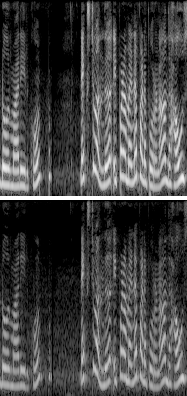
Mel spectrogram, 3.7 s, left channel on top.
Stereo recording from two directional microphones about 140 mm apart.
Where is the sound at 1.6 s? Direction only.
35° left (ahead or behind).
